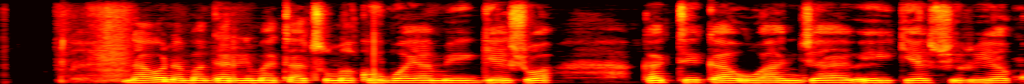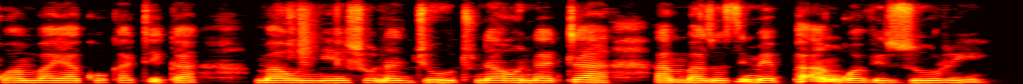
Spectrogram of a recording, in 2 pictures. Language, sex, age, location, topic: Swahili, female, 25-35, Mombasa, finance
